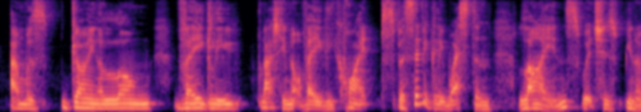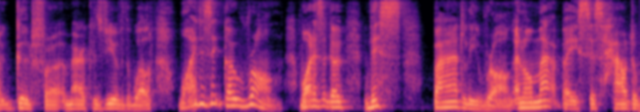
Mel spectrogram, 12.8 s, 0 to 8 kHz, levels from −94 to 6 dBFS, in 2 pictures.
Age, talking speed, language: 40-59, 190 wpm, English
